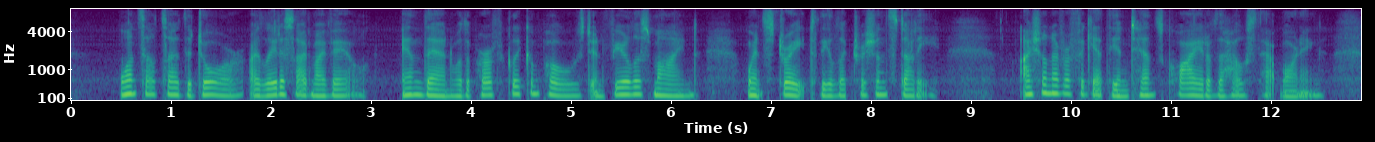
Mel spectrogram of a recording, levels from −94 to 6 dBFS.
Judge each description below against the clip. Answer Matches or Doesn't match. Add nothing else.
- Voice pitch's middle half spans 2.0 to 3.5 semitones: Matches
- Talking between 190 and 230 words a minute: Doesn't match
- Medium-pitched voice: Matches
